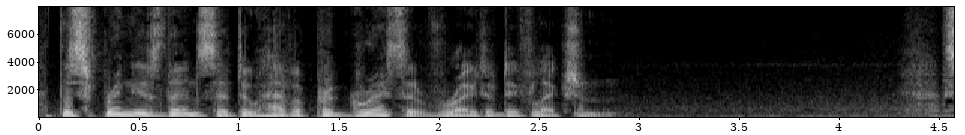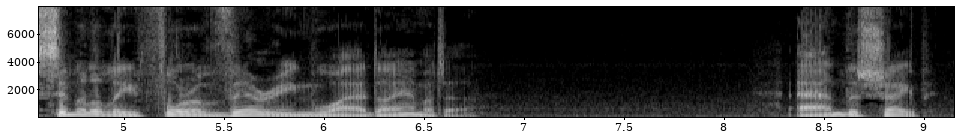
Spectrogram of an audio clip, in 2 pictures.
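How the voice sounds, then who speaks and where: A man narrates a technical lesson in a deep, low voice that is unusually smooth and resonant. His delivery is measured and explanatory, and his pitch moves expressively rather than staying flat.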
